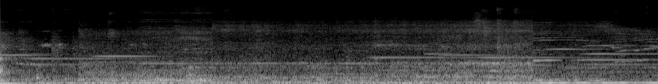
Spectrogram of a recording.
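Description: Steady rumble of a moving railway carriage, a recorded ride soundtrack played through the speakers of a stationary train-compartment exhibit, with faint music under it. Music with a deep bass comes in near the end.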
